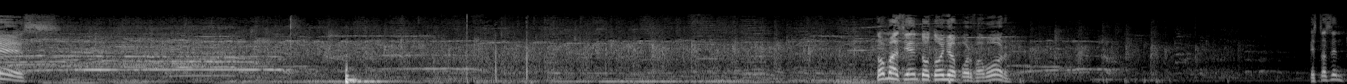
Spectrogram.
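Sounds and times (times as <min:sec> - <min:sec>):
audience applause welcoming a guest: 0:00.8 - 0:08.2, 0:10.2 - 0:12.1
speech: 0:08.8 - 0:10.3, 0:13.2 - 0:13.4.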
